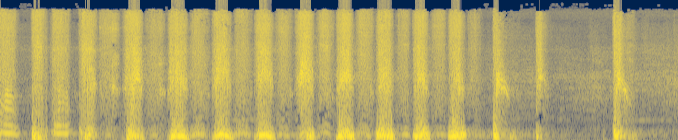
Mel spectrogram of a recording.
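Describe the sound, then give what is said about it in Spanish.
An imitation of a hand saw cutting through an iron pipe: many quick, rasping back-and-forth strokes in an even rhythm, loud and gritty, thinning to a few last strokes near the end. “Imitación de una sierra cortando una tubería de hierro.”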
